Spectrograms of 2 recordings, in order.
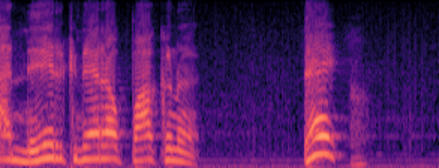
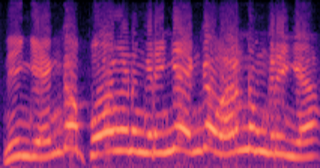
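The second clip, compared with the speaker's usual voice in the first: raised-pitch, exasperated comeback; higher, annoyed questioning; indignant retort; 5 semitones higher, 4 dB louder than usual. Acted. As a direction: fire the complaint back. Retorts to elder's complaint.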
